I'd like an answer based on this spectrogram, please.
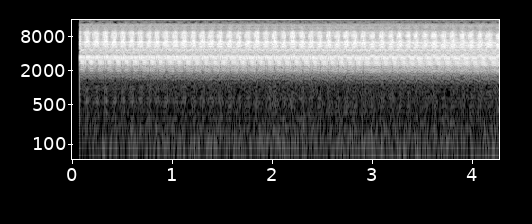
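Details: Cryptotympana facialis cicadas on Rokko Island Greenbelt, a steady, intense, shrill high buzz that holds without a break for the whole stretch after a sudden start, with a faint wavering throb.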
